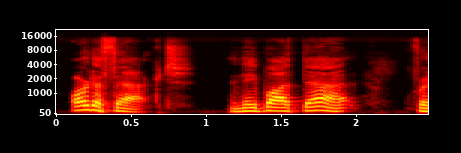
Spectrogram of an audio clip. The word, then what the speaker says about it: RTFKT: something different and not appropriate it's not it's pronounced artifact and they bought that for an undisclosed amount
